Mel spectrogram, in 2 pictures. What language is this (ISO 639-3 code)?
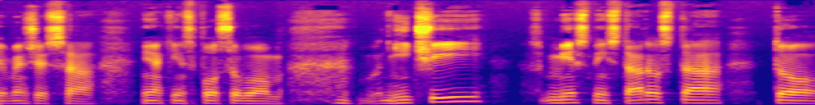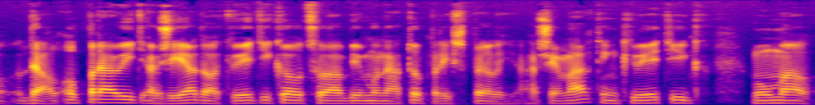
slk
